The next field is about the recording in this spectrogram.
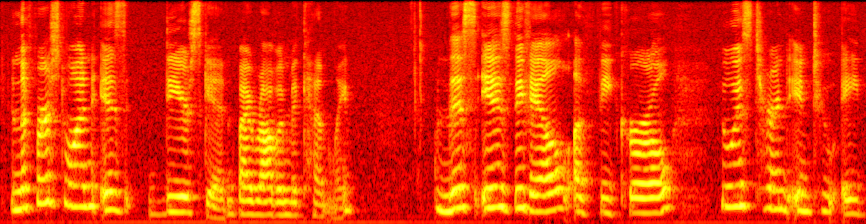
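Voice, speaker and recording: A woman's voice: sits high, pushed and bright. A young woman talking casually to camera, recommending books she loves with chatty enthusiasm and the odd restart. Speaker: book vlogger. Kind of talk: casual book recommendation vlog.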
